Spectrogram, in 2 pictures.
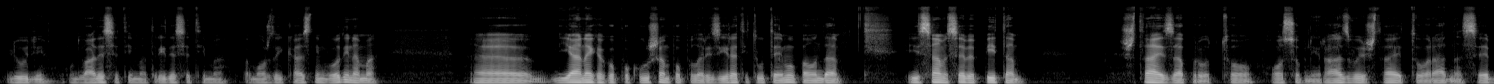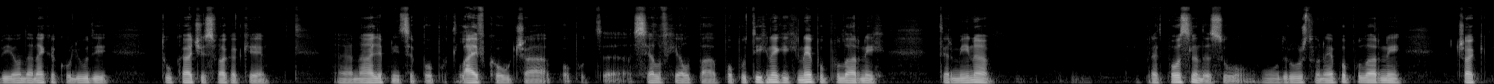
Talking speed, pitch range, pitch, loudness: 120 wpm, 85-95 Hz, 90 Hz, -25 LUFS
